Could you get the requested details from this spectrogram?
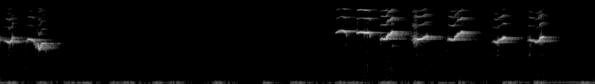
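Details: Greater green leafbird song: a brief descending whistle, a short gap, then a lively run of bright, slurred whistled notes repeated about seven times in quick rhythm.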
